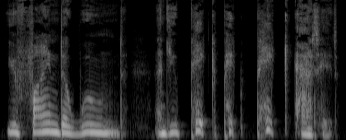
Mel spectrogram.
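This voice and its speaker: A man's voice: high voice, unhurried, mellow, breathy edge, no room sound, pitched above the performer's own voice, heavily acted. A man voicing a cold, evasive woman in a dry audiobook reading, her lines cool and dismissive. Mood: cool, cutting.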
